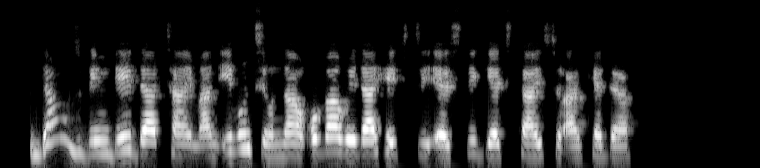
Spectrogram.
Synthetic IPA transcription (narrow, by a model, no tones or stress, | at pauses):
dãʊ̃nzbĩndedatʰːãɪ̃mãnivə̃ntilˠnaʊʔovawedahet͡ʃtiʔɛstiɡɛtstaɪstuʔakɛda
